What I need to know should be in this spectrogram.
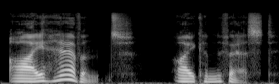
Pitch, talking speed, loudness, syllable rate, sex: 135 Hz, 85 wpm, -18 LUFS, 3.1 syllables/s, male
